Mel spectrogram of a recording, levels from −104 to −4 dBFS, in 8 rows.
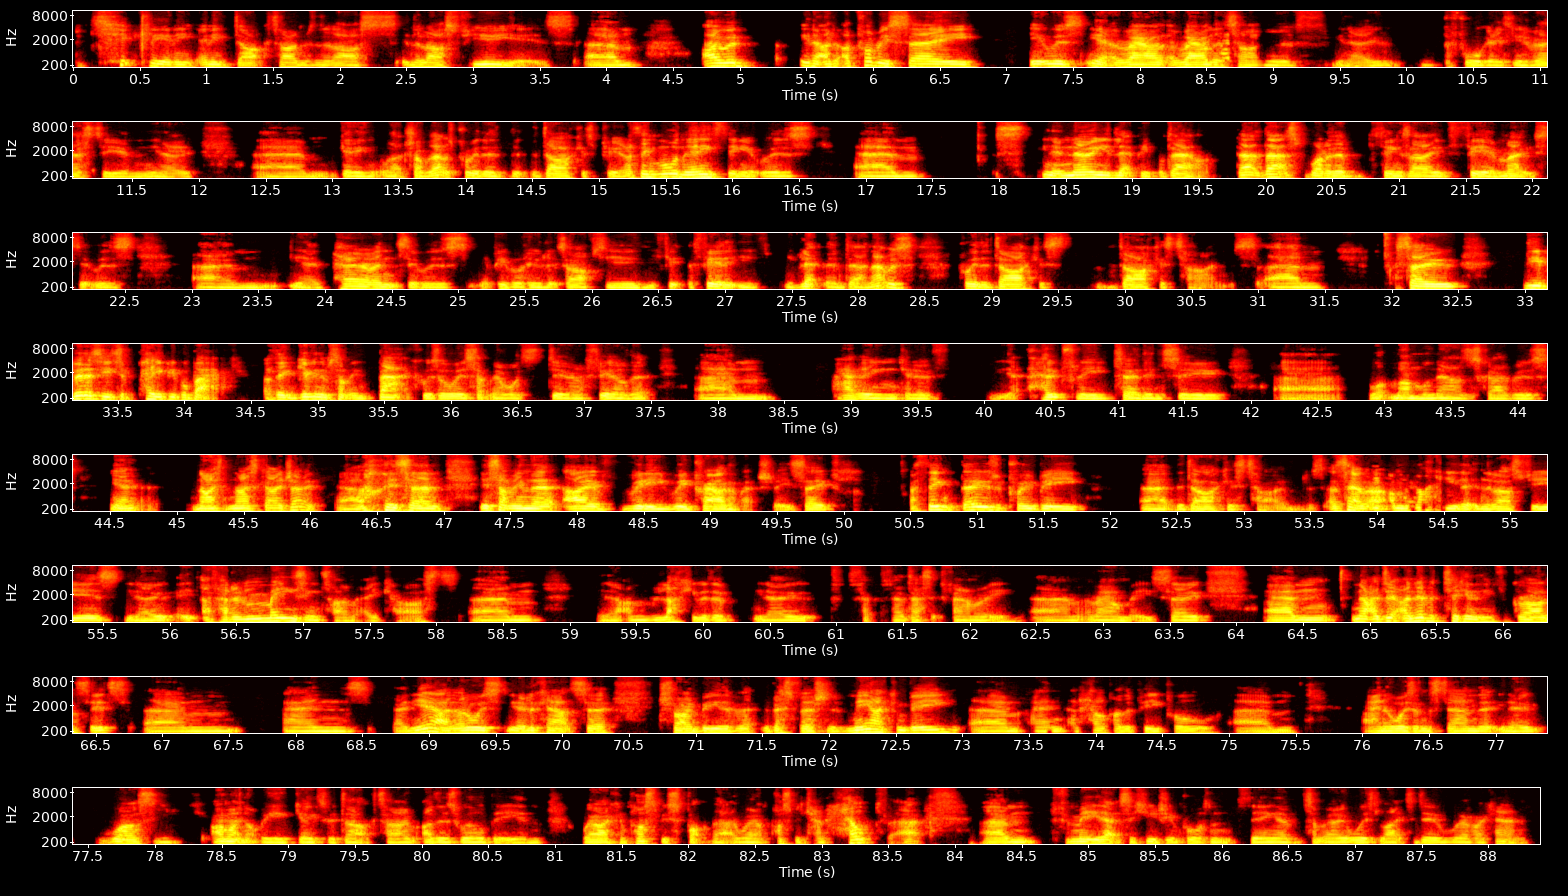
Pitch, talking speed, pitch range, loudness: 115 Hz, 205 wpm, 105-130 Hz, -25 LUFS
